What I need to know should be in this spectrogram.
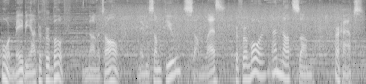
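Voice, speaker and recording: A man's voice: medium pitch, big pitch swings, a little slow, music in the background. A man voicing a smug, teasing young prince in a comedic fan dub, talking in a dry, mock-grand way.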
